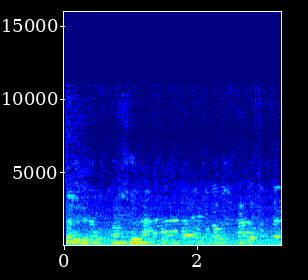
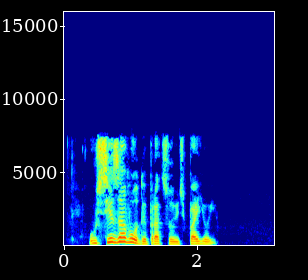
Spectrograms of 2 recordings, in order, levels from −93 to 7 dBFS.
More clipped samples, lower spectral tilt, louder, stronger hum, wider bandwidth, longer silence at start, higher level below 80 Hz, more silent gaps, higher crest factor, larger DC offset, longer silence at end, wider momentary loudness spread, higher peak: neither; first, -8.5 dB/octave vs -4.5 dB/octave; second, -36 LUFS vs -18 LUFS; neither; second, 6.4 kHz vs 7.8 kHz; second, 0.05 s vs 0.4 s; about the same, -58 dBFS vs -60 dBFS; neither; about the same, 18 dB vs 18 dB; neither; second, 0 s vs 0.9 s; about the same, 13 LU vs 13 LU; second, -16 dBFS vs -2 dBFS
